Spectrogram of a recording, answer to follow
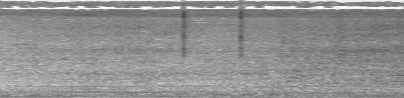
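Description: Aerosol can of flammable spray hissing steadily as it is sprayed into the gap between a stretched tyre's bead and the rim, the step before the gas is lit to pop the bead onto the rim. A low rumble of traffic or engines runs underneath.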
